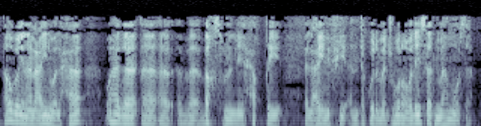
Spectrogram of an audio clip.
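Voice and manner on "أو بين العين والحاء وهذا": normal talking voice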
